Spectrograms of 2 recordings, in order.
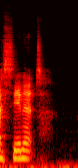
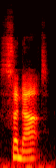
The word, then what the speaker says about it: Cenat: Content creator of the year, we got Cadril, we got Kai Cenat, we've got. I probably pronounced that also very wide. I think people pronounce it Sinat.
